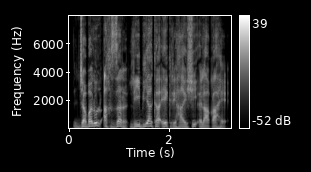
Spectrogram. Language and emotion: Urdu, neutral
